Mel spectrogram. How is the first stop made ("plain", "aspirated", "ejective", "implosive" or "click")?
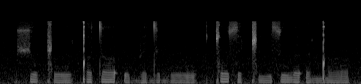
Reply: click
